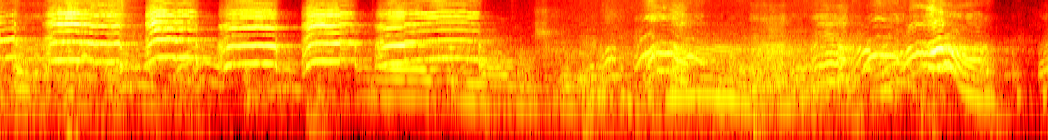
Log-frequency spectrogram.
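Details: Vizsla puppies, eighteen days old, from litter B at a Czech kennel, giving a run of five loud, evenly spaced wailing cries, then a softer jumble of mixed whines and squeaks.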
